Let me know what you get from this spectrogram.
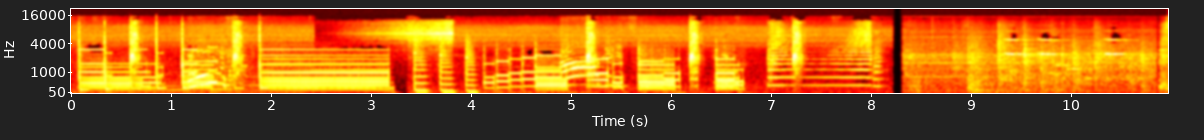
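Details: Choppy electronic keyboard and organ tones in short bursts, with brief speech and sound effects in between.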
